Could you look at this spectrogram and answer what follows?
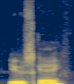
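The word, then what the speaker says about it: Yasuke: I I think you pronounce it Yusuke.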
